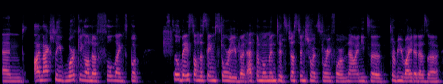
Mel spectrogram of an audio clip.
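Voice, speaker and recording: A woman's voice: fairly low pitch, steady tone, normal speed. A woman from Thailand with an American accent, an author explaining her work articulately in a video call interview. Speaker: author guest. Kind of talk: casual interview answers.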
